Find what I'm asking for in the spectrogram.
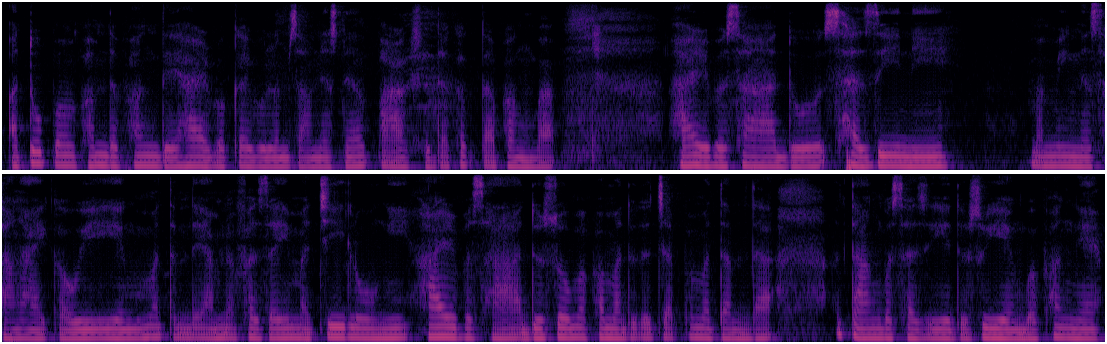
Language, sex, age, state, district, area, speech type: Manipuri, female, 18-30, Manipur, Tengnoupal, rural, spontaneous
